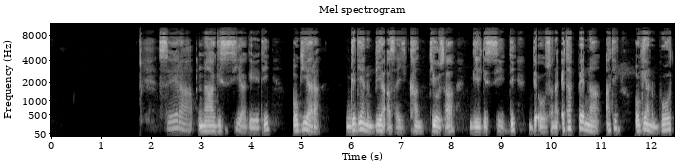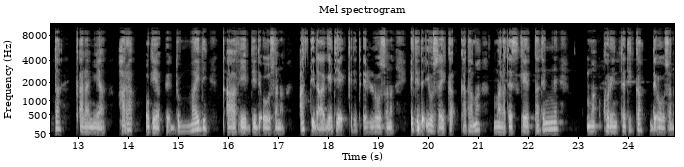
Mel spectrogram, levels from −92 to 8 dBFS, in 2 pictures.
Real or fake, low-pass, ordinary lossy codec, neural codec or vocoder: real; 9.9 kHz; AAC, 32 kbps; none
